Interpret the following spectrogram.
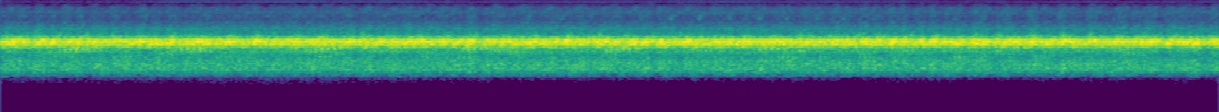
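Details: Distant frogs chorusing through the night across a moonlit, still-unplanted rice paddy: many overlapping rattling calls merge into a constant, even, high shimmer that never pauses or changes in strength.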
